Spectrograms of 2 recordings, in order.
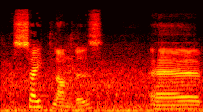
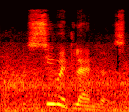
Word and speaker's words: Suidlanders: It's pronounced Suidlanders, but in English you would probably pronounce it something like Suidlanders, and this is how you spell it.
